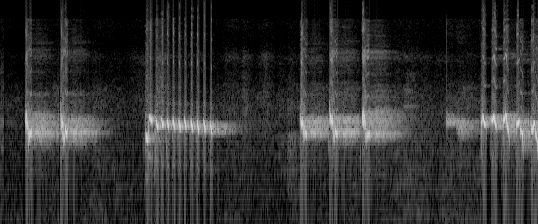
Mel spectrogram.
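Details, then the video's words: Sooty-headed bulbul from the forest, singing profusely as a lure to prompt other bulbuls to sing: clipped bright notes and short rattling trills in separate bursts with quiet gaps between them. "Suara trucukan gacor ropel ngalas buat pancingan trucukan agar bunyi"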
